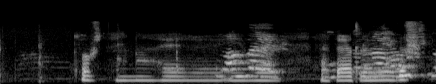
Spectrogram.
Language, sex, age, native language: Icelandic, male, 11, Icelandic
